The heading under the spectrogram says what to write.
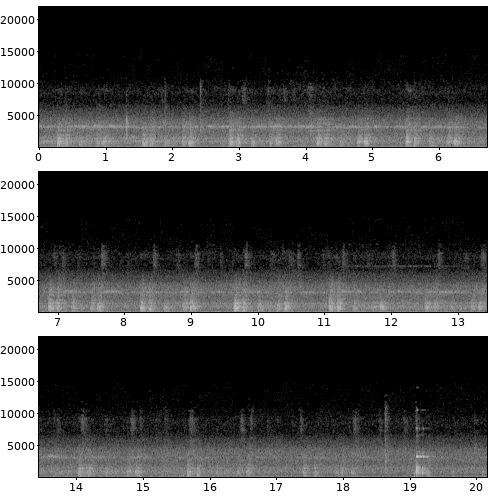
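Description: A local passenger train on the Minobu Line in Japan, running from Minobu to Ichikawadaimon, rolls steadily along the rails, heard from inside with a constant low rumble, rhythmic clacking over joints and occasional light rattles and clinks, no voices.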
